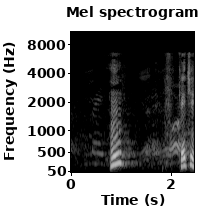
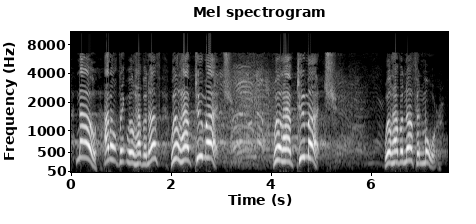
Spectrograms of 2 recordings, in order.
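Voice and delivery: louder triumphant proclamation; bold declaration; 3 semitones higher, 5 dB louder than usual. Real, not acted. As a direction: shout the abundance out. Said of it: "preaching a bold confession".

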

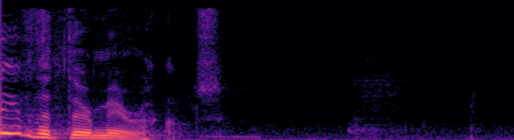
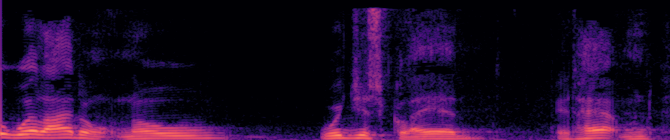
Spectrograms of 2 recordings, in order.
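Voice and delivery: low, dismissive doubter voice, softer; mock skeptic; 7 semitones lower, 4 dB quieter than usual. Mocking believers who reason miracles away, dismissive low voice. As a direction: shrug it off like a doubter, lower.

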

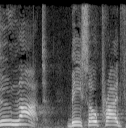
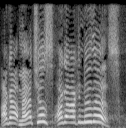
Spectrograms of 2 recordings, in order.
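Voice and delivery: high, puffed-up bragging king; boastful Uzziah; 7 semitones higher than usual. Retold or imitated. Preacher voicing King Uzziah defying the priests, boastful. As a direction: brag like a spoiled king who can't be told no. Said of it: "because he wanted".

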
